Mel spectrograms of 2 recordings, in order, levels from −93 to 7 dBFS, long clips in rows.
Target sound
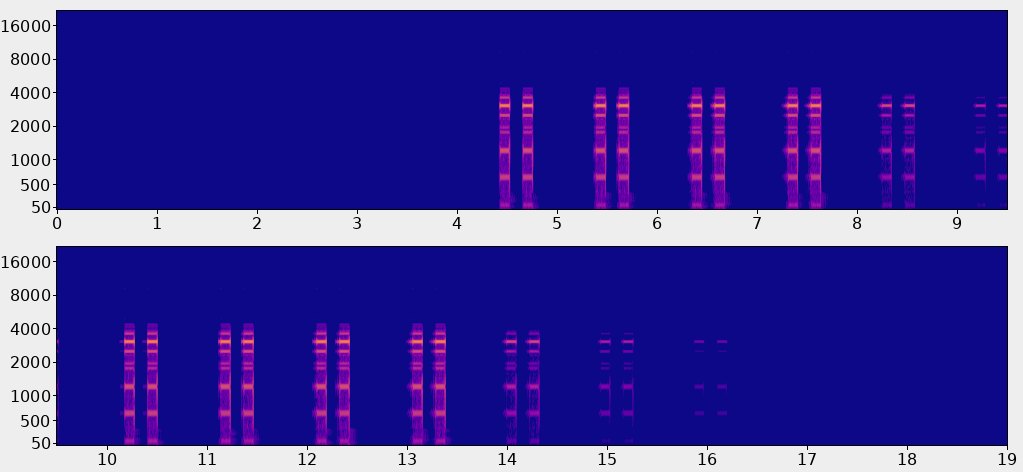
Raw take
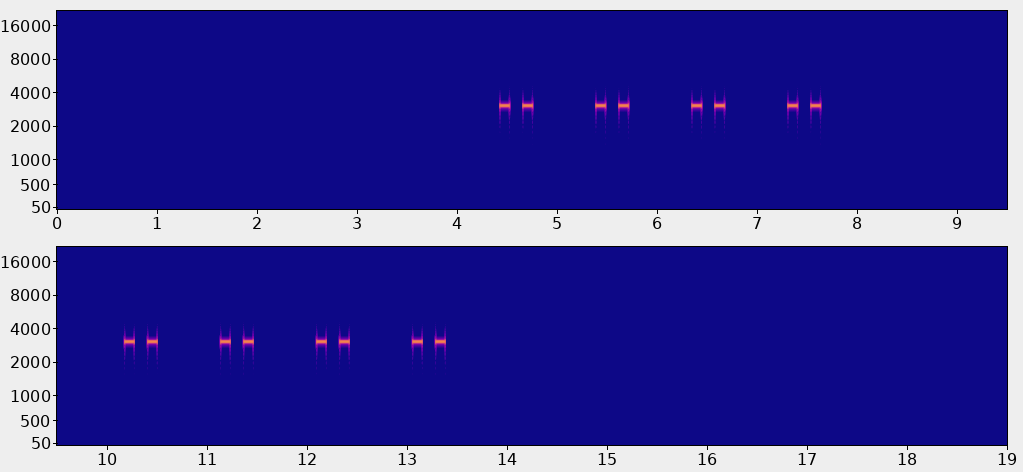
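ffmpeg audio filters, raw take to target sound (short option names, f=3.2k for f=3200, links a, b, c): -filter_complex "[0:a]afwtdn=0.0112,aresample=8000,acrusher=bits=4:mix=0:aa=0.5,aresample=44100,bandreject=f=60:t=h:w=6,bandreject=f=120:t=h:w=6,bandreject=f=180:t=h:w=6,bandreject=f=240:t=h:w=6,bandreject=f=300:t=h:w=6,agate=range=-33dB:threshold=-31dB:ratio=3:detection=peak,asplit=2[a][b];[b]adelay=939,lowpass=f=2.8k:p=1,volume=-15.5dB,asplit=2[c][d];[d]adelay=939,lowpass=f=2.8k:p=1,volume=0.29,asplit=2[e][f];[f]adelay=939,lowpass=f=2.8k:p=1,volume=0.29[g];[a][c][e][g]amix=inputs=4:normalize=0"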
